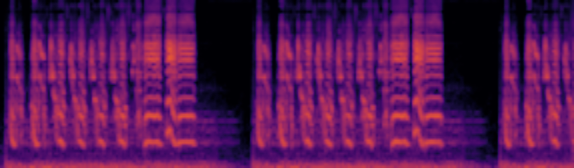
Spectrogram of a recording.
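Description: A genetically mutated zebra finch sings a squeaky, nasal chirping phrase, repeating the same rapid string of honking notes three times with short pauses, over a faint low hum and no talking.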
